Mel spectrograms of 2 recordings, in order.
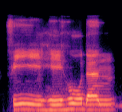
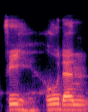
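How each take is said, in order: First: Both h sounds are pronounced separately and clearly. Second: The two h sounds merge into one. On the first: This follows the Hafs reading. "baca yang ini fihi hudan" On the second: This follows the As-Susi reading. "bukan fihi hudan"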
